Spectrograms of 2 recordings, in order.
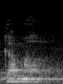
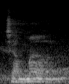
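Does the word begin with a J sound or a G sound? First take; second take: G sound; J sound. First: It begins with a hard G, Egyptian style. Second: It begins with a soft J sound, standard Arabic.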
